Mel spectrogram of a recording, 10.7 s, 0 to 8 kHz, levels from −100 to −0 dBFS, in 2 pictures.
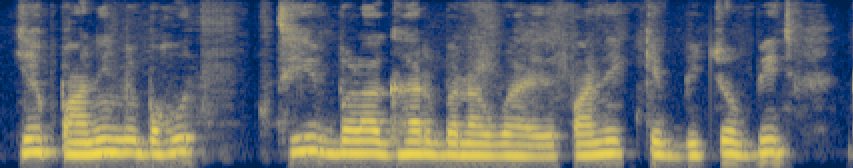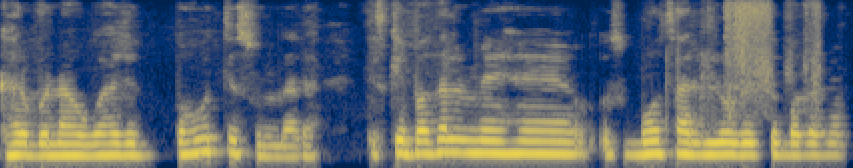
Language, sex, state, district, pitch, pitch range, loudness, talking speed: Hindi, male, Bihar, Jahanabad, 170 Hz, 160-185 Hz, -15 LUFS, 190 wpm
